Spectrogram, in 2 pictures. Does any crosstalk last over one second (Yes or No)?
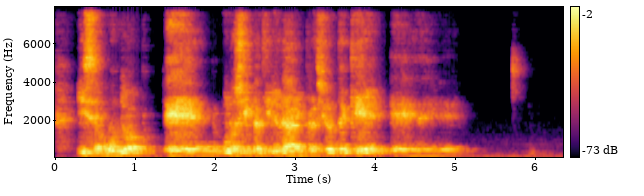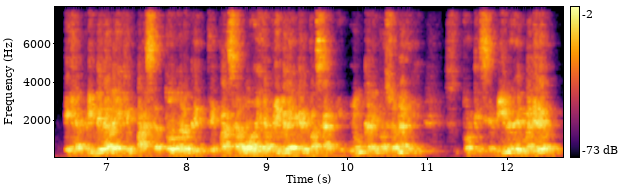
No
